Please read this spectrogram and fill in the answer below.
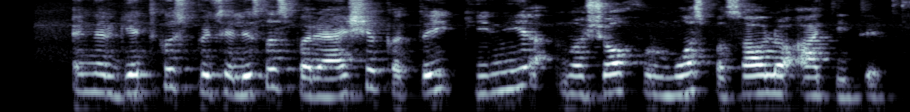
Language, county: Lithuanian, Vilnius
